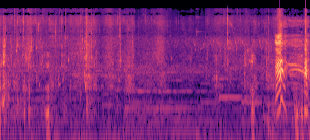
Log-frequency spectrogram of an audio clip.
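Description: Background music with held tones, over a pig slurping and splashing with its snout in a tub of water, a few sharp wet clicks in the first two seconds. A brief voice cuts in near the end.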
